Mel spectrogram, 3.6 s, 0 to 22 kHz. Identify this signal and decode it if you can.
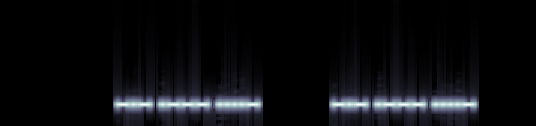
Morse code, heard as a keyed tone, about 52 wpm, 700 Hz. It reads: KJ4 KJ4
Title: USA Call Sign Prefixes - Repeated 2x - 50wpm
